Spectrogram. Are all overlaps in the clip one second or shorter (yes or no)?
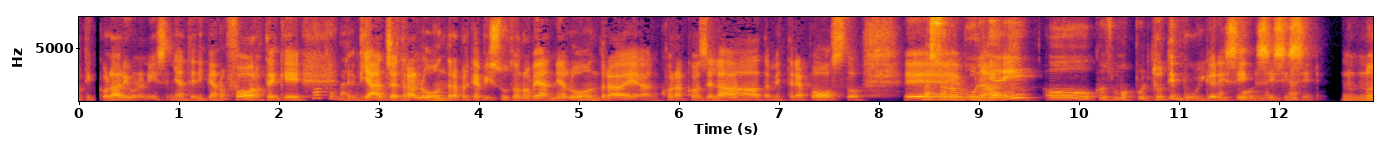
no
